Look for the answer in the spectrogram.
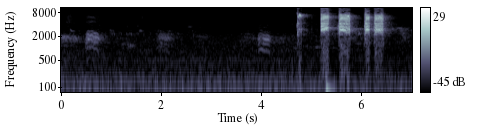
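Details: Black francolin giving a loud rasping call of about five hoarse, clipped notes delivered in a quick, uneven rhythm. Softer crow-like caws from another bird come beforehand.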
